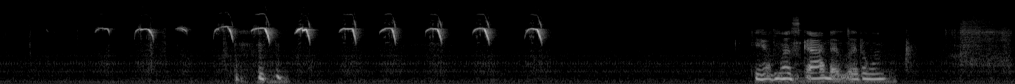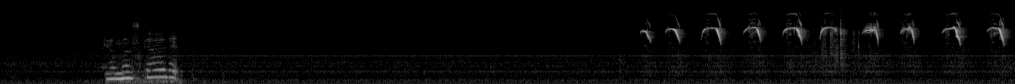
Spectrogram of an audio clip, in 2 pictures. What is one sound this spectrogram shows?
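A hatching chick peeps loudly in quick, repeated high chirps.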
